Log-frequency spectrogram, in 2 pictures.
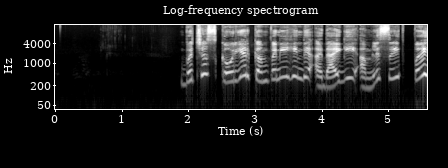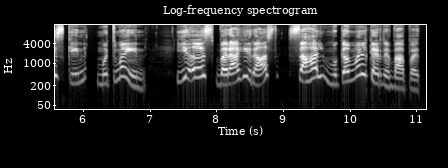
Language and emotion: Kashmiri, happy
